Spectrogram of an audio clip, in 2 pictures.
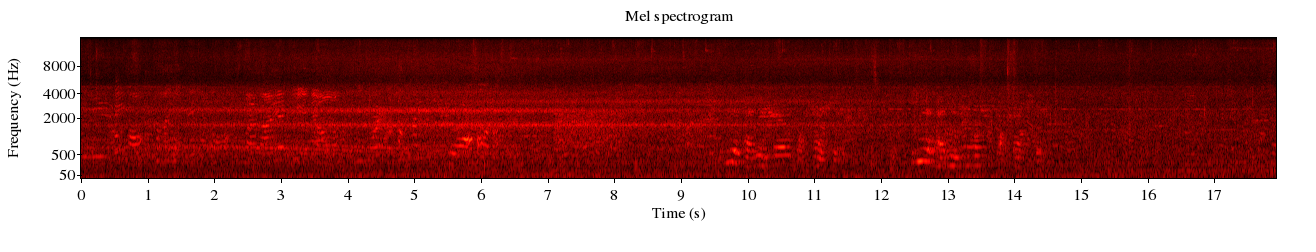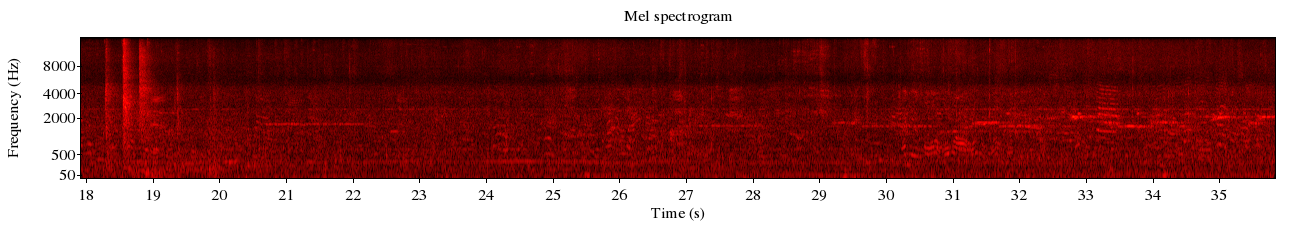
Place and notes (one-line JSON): {"title": "中正區黎明里, Taipei City - To MRT station", "date": "2014-04-03 13:57:00", "description": "Walking To MRT station, Traffic Sound, The crowd", "latitude": "25.05", "longitude": "121.52", "altitude": "22", "timezone": "Asia/Taipei"}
